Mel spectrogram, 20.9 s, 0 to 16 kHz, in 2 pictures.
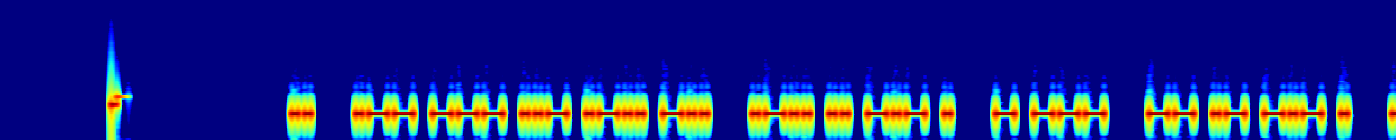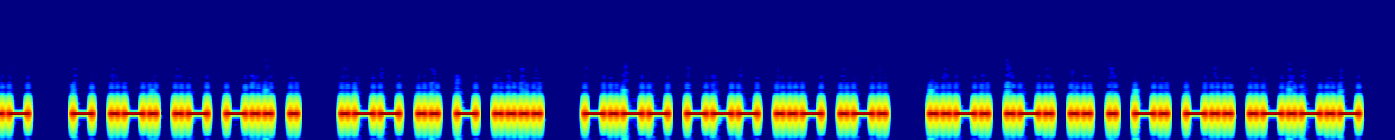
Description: Morse code, heard as a keyed tone, about 25 wpm, 700 Hz. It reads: I WOULD LIKE TO MAKE A TRADE WITH YOUR FRIEND.
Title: Sentences from Top 1000 Words - Review Part 4 - 25wpm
